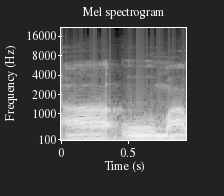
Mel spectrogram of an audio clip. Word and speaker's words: ओम: ओम नहीं बोलना है, आ ऊ मा बोलना है।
